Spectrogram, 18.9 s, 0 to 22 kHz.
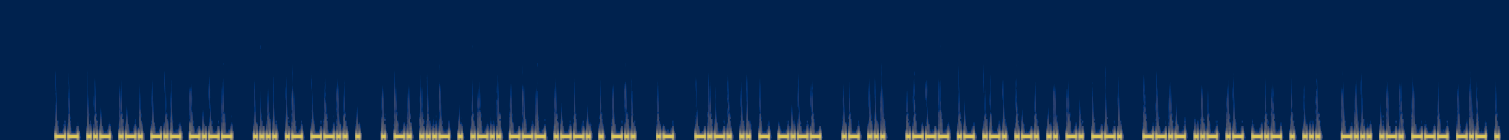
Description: Morse code, heard as a keyed tone, about 30 wpm, 700 Hz. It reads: MURKY HAZE ENVELOPED A CITY AS JARRING QUAKES BROKE
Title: Pangram Challenge v2 - 30wpm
